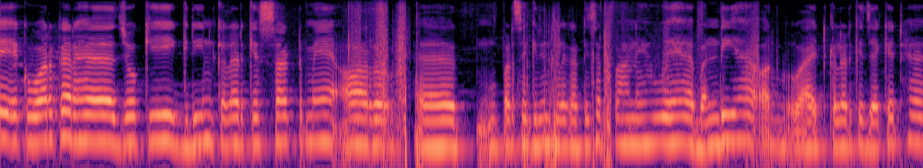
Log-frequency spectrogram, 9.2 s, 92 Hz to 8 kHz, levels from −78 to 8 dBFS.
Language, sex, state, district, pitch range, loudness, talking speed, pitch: Hindi, male, Bihar, Araria, 165-185 Hz, -15 LUFS, 195 wpm, 175 Hz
